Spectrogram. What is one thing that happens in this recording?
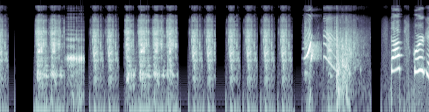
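Soda sprays and splashes in quick repeated bursts.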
